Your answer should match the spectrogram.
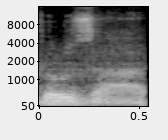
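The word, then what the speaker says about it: Gose: Wait, is it G-O-S-E? Goza, sorry. Goza. Goza. Okay, Goza. We have to pronounce it right. Goza wheat sour.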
